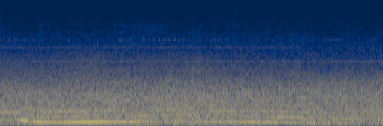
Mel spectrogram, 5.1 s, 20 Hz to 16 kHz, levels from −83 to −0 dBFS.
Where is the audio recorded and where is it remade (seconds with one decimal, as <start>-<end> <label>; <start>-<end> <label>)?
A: 0.0-3.7 recorded; 3.7-4.4 remade; 4.4-5.1 recorded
